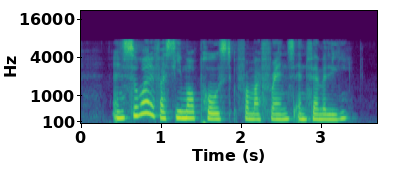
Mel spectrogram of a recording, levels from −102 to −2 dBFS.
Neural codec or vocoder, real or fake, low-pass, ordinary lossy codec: none; real; 7.2 kHz; none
